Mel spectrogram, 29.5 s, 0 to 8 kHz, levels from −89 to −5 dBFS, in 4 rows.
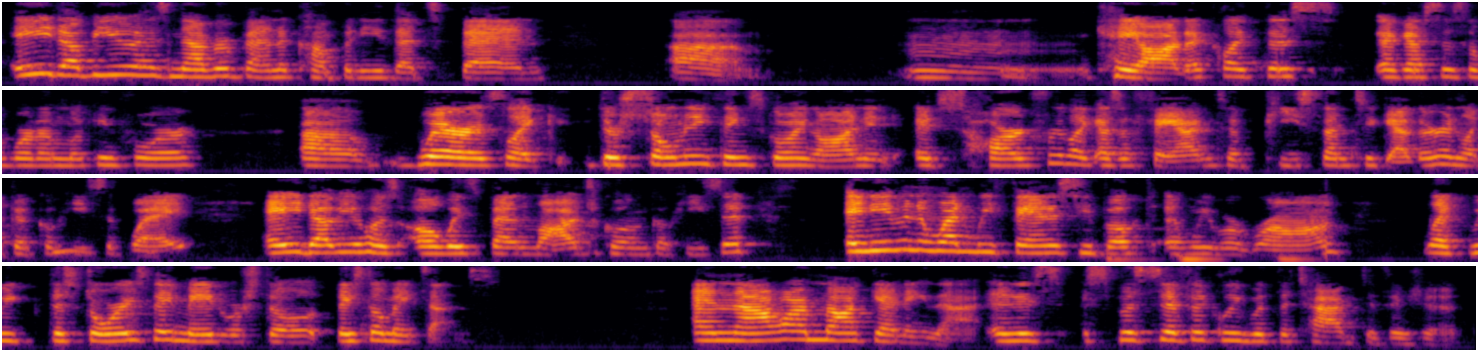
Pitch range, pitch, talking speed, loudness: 200-240 Hz, 220 Hz, 185 wpm, -23 LUFS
